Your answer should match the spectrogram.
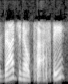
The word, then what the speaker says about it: vaginoplasty: designer laser vaginoplasty.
